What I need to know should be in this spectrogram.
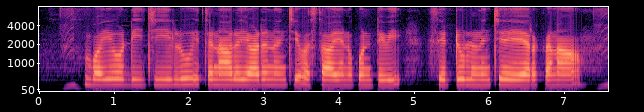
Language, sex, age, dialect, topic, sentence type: Telugu, female, 18-24, Southern, agriculture, statement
